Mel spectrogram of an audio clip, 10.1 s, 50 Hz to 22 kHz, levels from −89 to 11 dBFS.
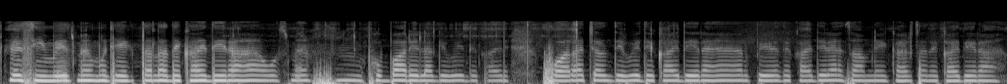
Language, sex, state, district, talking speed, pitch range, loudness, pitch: Hindi, female, Maharashtra, Chandrapur, 220 wpm, 225-235 Hz, -18 LUFS, 230 Hz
